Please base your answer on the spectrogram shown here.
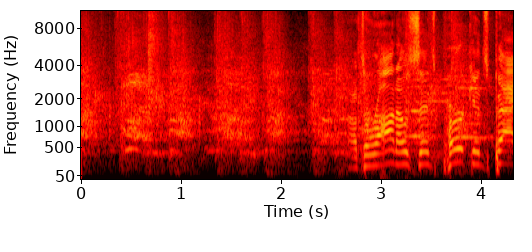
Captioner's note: fans chanting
